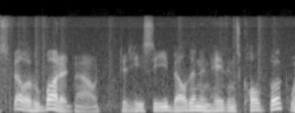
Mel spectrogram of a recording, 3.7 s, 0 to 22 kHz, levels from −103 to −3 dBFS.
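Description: No technical faults can be heard anywhere in the speech. The WebRTC call path comes through with its top end rolled off around 12 kHz, which fits an Opus super-wideband setting, and the room noise sits about 30 dB below the speech.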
